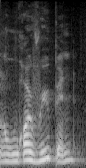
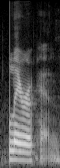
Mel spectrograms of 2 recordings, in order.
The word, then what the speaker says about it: Larapin: I keep saying Larupin. How do you say this? How do you correctly pronounce this? Larapin. Larapin.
